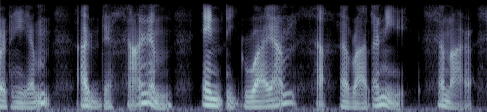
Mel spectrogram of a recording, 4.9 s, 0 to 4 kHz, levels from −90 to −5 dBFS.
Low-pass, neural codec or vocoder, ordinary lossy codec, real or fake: 3.6 kHz; autoencoder, 22.05 kHz, a latent of 192 numbers a frame, VITS, trained on many speakers; none; fake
